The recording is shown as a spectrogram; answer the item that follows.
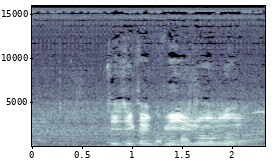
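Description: A man speaking Marathi from just under a second in, over a steady low rumble of the idling car he is sitting in.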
